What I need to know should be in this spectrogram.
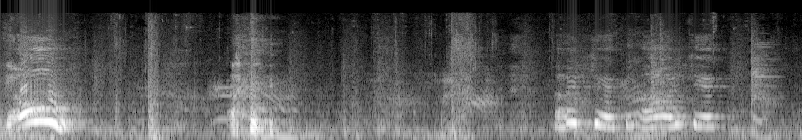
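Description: Swords clash and thud in a fight.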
